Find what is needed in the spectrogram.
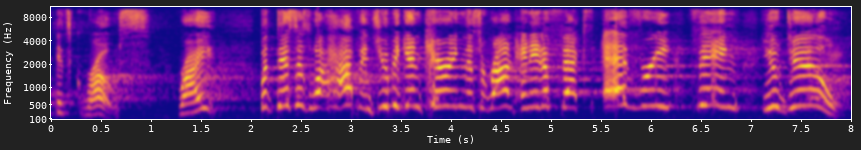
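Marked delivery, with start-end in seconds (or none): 2.1-7.9 high, raised preaching voice; urgent, high-pitched sermon delivery; full-force preaching. Acted. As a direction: drive each phrase home to the congregation.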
